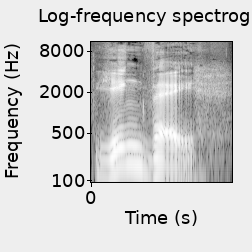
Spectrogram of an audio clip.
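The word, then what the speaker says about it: Yngwie: pushi no like y it's like Y in yve malmstein yes how do you say that again Ying that guy's deal uh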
